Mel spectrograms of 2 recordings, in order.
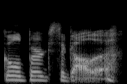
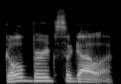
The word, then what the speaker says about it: Goldberg Segalla: So you're going to have Yeah, to pronounce the name of your law firm. sure. So I am an attorney at Goldberg Segalla. Goldberg Segalla.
